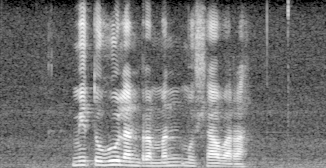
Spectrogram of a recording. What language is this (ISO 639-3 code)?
jav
